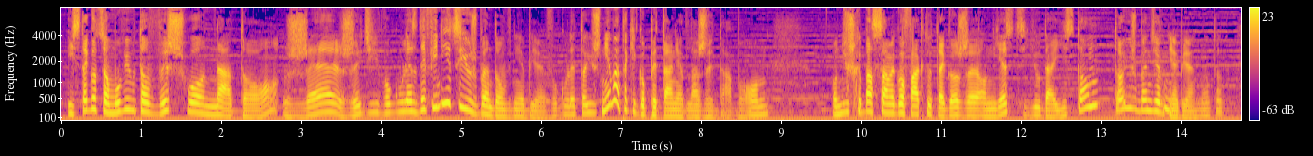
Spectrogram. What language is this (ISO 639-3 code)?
pol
